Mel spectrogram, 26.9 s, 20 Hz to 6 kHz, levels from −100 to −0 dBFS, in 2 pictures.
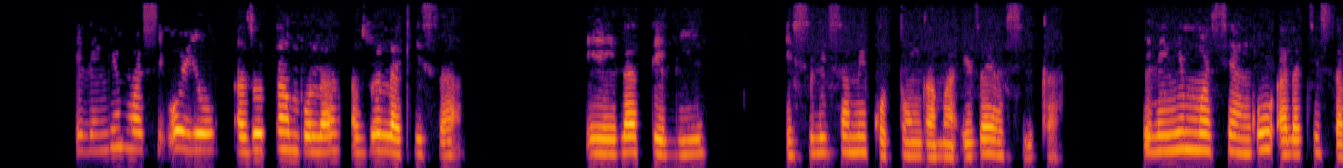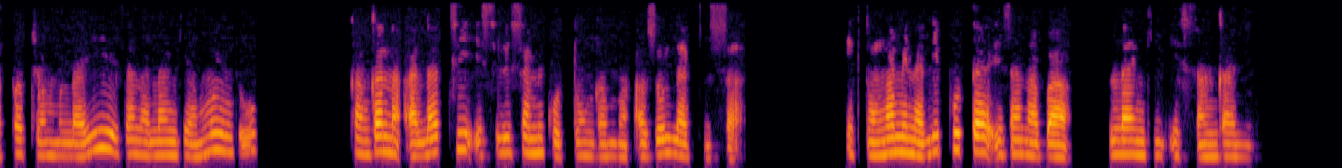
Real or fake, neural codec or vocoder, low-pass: real; none; 5.4 kHz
